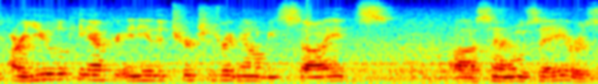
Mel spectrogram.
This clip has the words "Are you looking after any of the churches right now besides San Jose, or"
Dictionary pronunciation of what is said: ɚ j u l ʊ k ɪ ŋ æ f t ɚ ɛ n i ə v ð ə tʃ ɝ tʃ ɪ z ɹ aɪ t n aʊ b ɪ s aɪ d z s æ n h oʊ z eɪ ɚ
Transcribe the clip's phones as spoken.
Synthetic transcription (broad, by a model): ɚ j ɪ l ʊ k ɪ ŋ æ f t ɚ ɛ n i ə v ð ə tʃ ɝ tʃ ɪ z ɹ aɪ t n aʊ b ɪ s aɪ d z s æ n h oʊ z eɪ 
